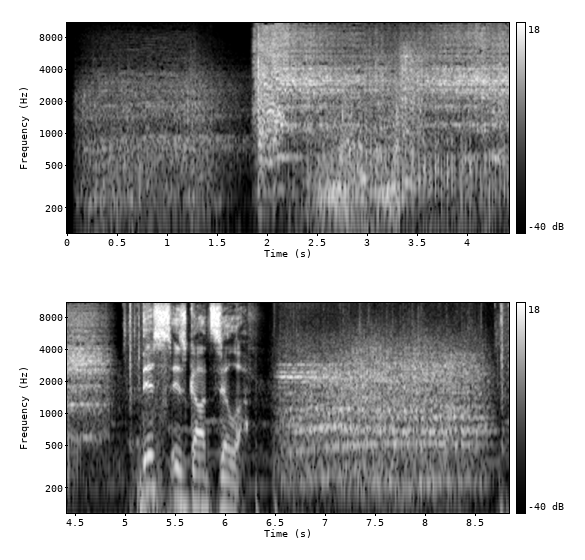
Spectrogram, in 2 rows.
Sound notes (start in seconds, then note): 2.0 roaring; 6.4 roaring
